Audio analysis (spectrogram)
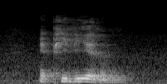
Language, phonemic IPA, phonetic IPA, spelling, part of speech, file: German, /epiˈliːʁən/, [ʔepʰiˈliːɐ̯n], epilieren, verb, De-epilieren.ogg
- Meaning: to epilate (remove body hairs)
